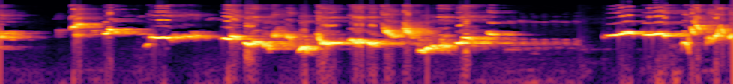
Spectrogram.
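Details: White-rumped shama singing a tumbling, varied phrase of whistles and harsher chattering notes, a quiet pause, then a fresh burst of bright rising whistles.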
